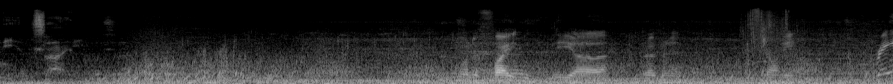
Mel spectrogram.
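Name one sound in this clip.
Thick liquid bubbles and churns loudly.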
